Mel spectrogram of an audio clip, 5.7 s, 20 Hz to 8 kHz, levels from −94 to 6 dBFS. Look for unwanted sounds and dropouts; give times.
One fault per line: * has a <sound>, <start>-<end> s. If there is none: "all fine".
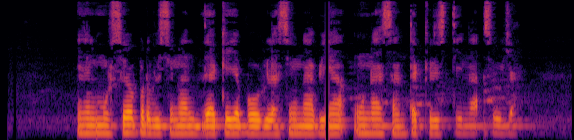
* has a dropout, 3.3-3.3 s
